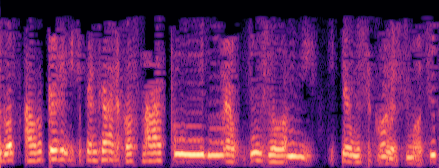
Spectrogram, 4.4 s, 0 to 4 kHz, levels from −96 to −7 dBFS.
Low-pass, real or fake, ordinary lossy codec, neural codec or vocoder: 3.6 kHz; fake; MP3, 16 kbps; codec, 16 kHz, 0.5 kbps, FreqCodec, smaller model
